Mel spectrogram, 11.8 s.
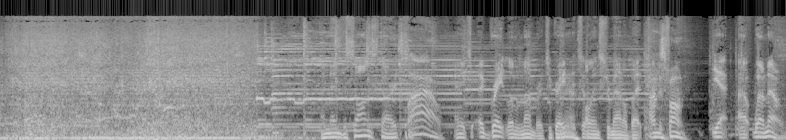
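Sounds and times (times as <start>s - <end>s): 
ocean surf on a beach: 0.0s - 7.4s
speech: 5.2s - 11.7s.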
